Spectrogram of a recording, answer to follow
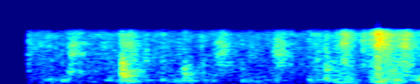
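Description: Two dogs play-fighting, making irregular scuffles and short dog noises, the loudest just over a quarter of the way in and near the end.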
